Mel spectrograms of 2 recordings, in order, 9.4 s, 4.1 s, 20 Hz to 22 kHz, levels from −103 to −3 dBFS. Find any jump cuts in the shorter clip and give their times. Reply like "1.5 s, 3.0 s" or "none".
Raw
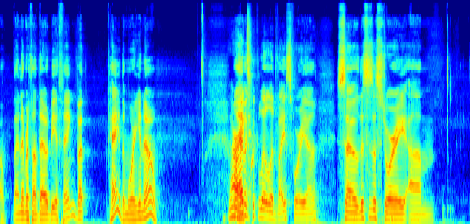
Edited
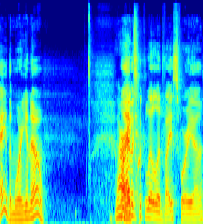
none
